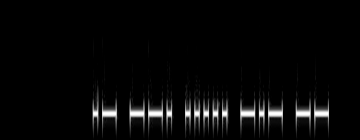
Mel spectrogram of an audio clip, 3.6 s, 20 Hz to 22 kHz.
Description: Morse code, heard as a keyed tone, about 26 wpm, 700 Hz. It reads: AG5KM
